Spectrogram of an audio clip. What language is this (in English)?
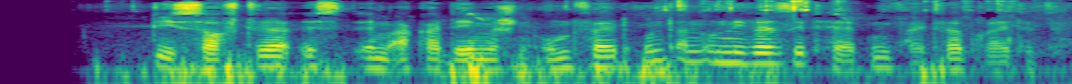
German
